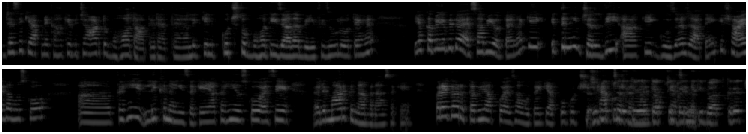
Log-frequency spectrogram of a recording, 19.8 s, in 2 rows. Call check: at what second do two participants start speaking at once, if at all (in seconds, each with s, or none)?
17.7 s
